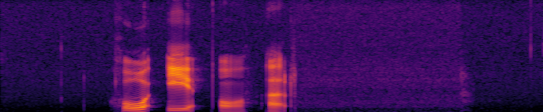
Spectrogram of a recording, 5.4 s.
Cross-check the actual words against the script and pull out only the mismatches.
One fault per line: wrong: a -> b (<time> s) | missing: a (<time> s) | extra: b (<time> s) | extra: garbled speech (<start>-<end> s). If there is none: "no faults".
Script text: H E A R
no faults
